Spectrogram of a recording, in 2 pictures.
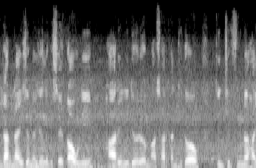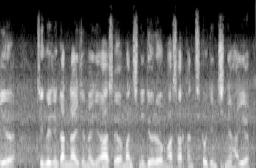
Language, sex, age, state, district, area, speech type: Bodo, male, 18-30, Assam, Chirang, rural, spontaneous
